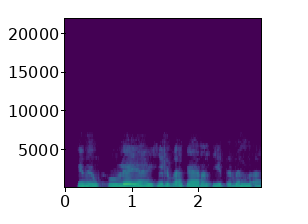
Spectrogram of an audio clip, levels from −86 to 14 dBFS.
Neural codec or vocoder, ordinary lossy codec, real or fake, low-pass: codec, 16 kHz, 2 kbps, FunCodec, trained on LibriTTS, 25 frames a second; none; fake; 7.2 kHz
